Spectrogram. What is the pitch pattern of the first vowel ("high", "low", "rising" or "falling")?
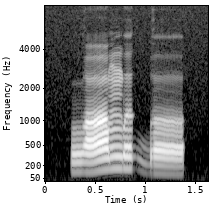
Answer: rising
